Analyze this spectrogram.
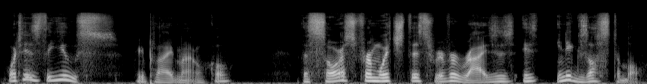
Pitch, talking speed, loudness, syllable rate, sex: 135 Hz, 150 wpm, -20 LUFS, 4.9 syllables/s, male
